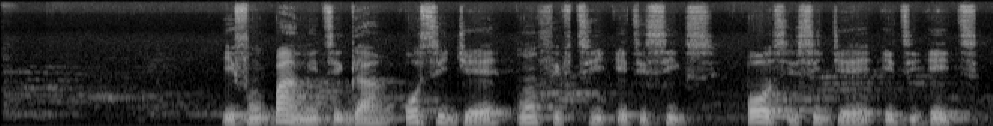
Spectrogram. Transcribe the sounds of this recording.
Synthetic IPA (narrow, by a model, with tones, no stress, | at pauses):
i˨fũ˨˦k͡pa˦˨mĩ˨˦ti˧ɡa˧o˦si˦˨d͡ʒɛ˨˦w̃ɔ̃˦nfi˦ftʰi˦e˧ti˧si˦˨ks | pɔ˦˨si˨˦si˦˨d͡ʒɛ˨˦e˧ti˧ʔe˦˨t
